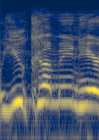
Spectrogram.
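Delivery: angry, high, indignant yelling rant. Act out a professional turning on a reporter in an interview, imitating someone yelling. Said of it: "he starts yelling at him".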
